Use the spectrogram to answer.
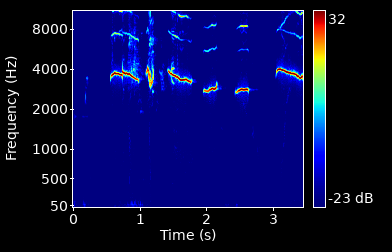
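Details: Oriental magpie-robin song intended to prompt lazy birds to respond: six loud, pure whistled notes about half a second apart, several falling slightly in pitch, with faint low rustling underneath.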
